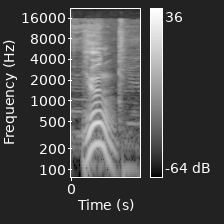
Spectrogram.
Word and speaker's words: 윤: 여기 보시면 흙이 있는데요 많은 분들이 아마 그 윤 이제 윤이라고 읽거든요 연이라고 읽으실 수도 있고 뭐 여러가지 방법으로 읽을 수 있는데 그 유녕근 화백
